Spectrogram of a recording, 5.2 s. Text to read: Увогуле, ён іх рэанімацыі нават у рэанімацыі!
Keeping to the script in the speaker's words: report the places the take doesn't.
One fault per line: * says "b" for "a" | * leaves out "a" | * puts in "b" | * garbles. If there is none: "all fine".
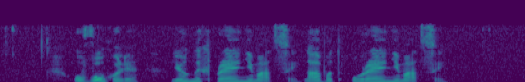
all fine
